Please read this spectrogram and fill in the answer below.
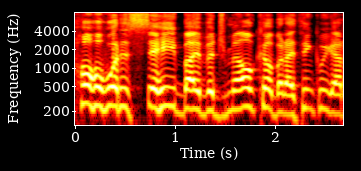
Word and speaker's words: Vejmelka: Vejmelka is how they're saying it. So the J is silent. Vejmelka.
